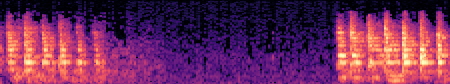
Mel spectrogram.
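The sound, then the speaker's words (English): A phone ringtone trills in two bursts of rapid pulsing tones, the first fading out after about a second, then a pause before it resumes loud. “Is somebody's phone ringing in there?”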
